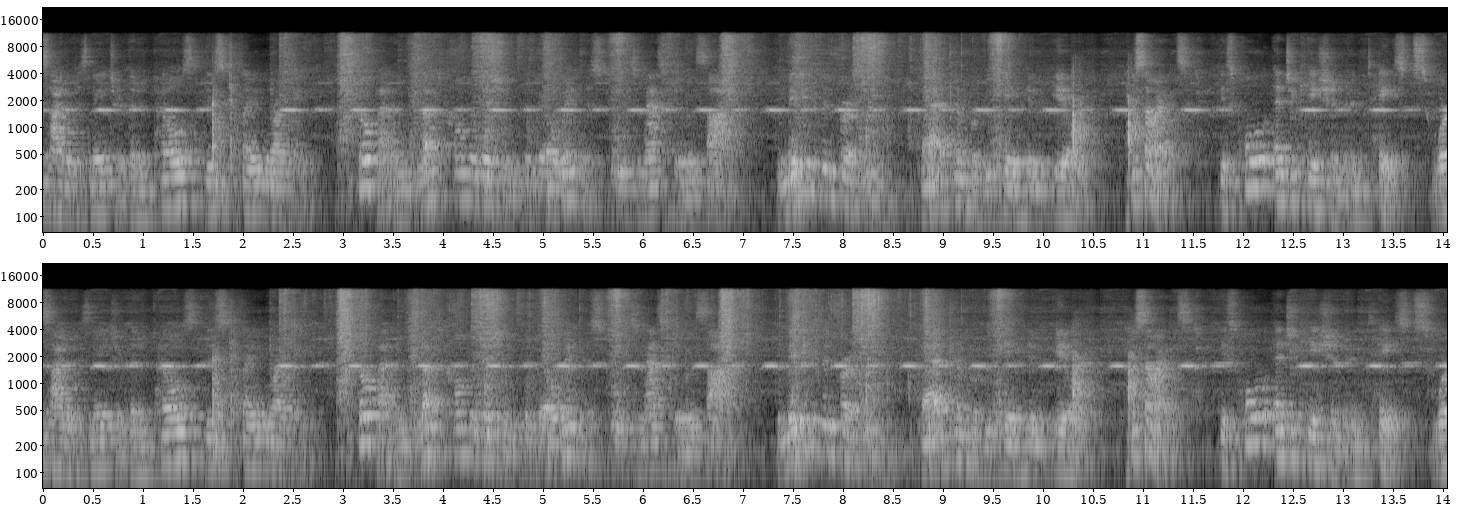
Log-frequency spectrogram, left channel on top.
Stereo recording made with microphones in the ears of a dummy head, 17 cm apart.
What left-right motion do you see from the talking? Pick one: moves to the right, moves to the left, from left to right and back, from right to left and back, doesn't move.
from left to right and back.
